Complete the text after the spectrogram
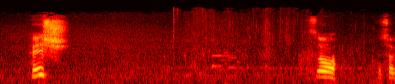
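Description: Water splashes softly as a swimmer paddles.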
